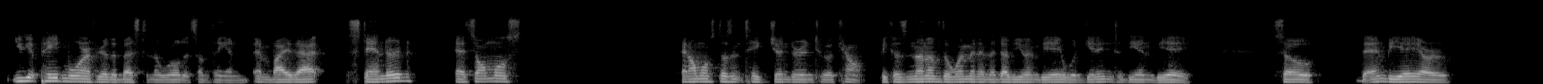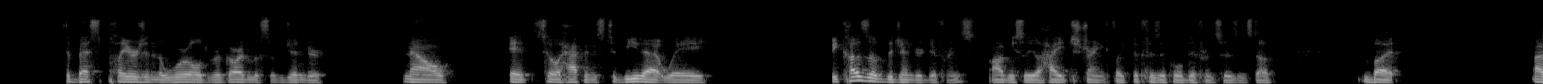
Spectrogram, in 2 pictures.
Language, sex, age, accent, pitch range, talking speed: English, male, 20-39, American, 105-125 Hz, 150 wpm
